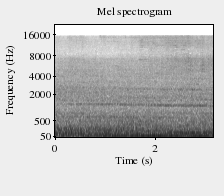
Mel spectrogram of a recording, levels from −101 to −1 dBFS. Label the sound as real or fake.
real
